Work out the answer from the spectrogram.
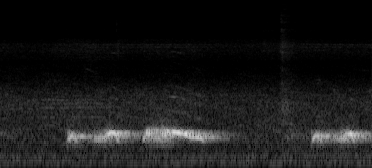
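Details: Daytime cooing of a Spotted dove, recorded as a lure: one full low two-part phrase with a short opening note and long rolling coo, then the start of the next phrase.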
